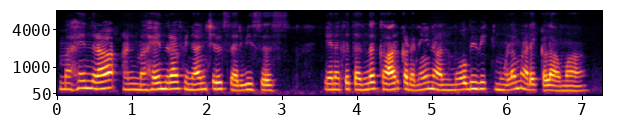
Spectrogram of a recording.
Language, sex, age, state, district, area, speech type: Tamil, female, 30-45, Tamil Nadu, Namakkal, rural, read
